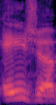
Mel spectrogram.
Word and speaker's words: AJA: I never thought I'd see Asia become Switzerland. AJA, or Asia as a lot of people pronounce it, is hardware that runs on every NLE, including Smoke.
